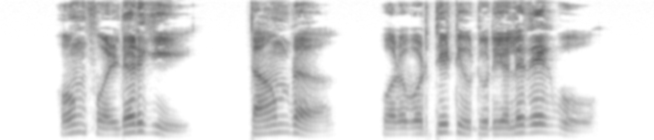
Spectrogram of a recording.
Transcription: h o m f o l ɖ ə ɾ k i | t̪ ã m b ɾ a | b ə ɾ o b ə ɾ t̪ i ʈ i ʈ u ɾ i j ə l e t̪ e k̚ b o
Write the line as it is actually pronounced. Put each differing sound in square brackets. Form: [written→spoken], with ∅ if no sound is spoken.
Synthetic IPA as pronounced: h o m f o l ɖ ə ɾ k i | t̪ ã m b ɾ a | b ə ɾ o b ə ɾ t̪ i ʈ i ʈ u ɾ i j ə l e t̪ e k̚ b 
